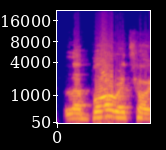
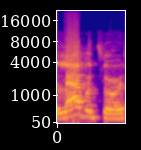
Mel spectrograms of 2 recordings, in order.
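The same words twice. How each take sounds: First: "laboratory" as luh-BOR-uh-tor, stress on BOR; accented pronunciation. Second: "laboratory" as LAB-ruh-tor, middle A swallowed; American pronunciation. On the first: Shown as a demonstration. Explaining how he spelt it, "laboratory" with BOR stressed. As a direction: sound out each syllable of "laboratory". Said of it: "how we emphasize every syllable". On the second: Retold or imitated. Quoting the other kids, "laboratory" as LAB-ruh-tor. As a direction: say "laboratory" quickly with stress on LAB. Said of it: "The other kids pronounced it".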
